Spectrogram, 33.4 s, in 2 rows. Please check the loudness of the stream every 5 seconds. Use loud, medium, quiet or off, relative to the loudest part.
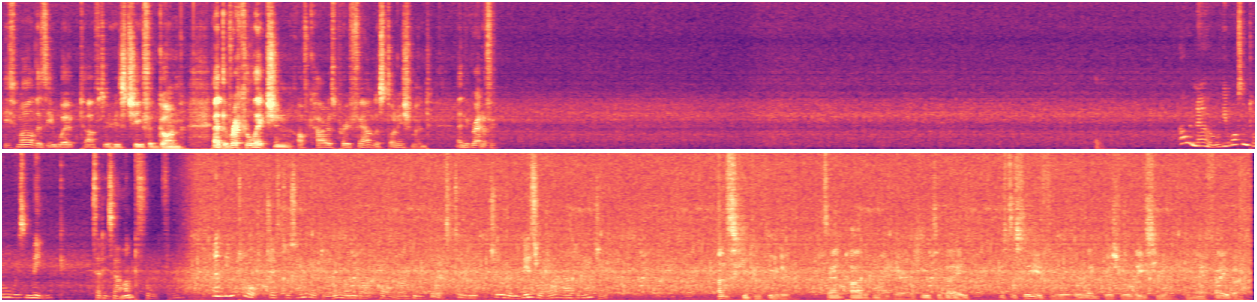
quiet, quiet, quiet, medium, loud, loud, loud.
